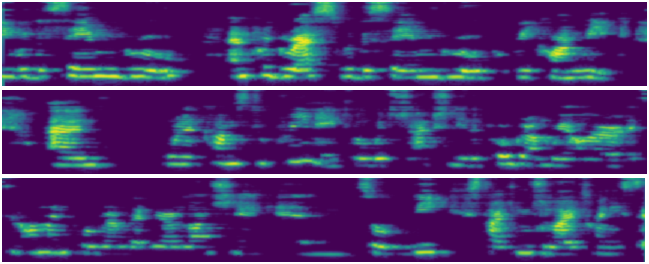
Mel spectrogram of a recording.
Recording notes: a Zoom chat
